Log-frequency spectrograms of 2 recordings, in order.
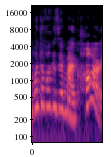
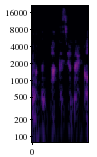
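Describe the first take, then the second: First: Said in the usual way. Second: Whispered disbelief. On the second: Retold or imitated. Reacting to the planned car search, whispered. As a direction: say it under your breath, barely audible. Under-breath first take of retold reaction.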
